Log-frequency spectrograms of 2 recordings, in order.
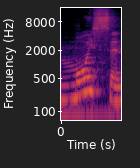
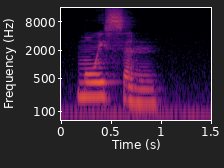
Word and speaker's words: moisten: take that washcloth and moisten it with water can't hear that tea can you moisten but it's based on the word moist so if you remember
